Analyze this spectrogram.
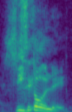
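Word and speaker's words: Sithole: Sitole, así se pronuncia, no de repente puedo decir, de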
